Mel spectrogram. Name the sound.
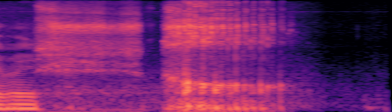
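voice imitating snoring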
